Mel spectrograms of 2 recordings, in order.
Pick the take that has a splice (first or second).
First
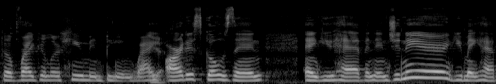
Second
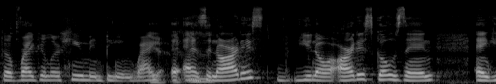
first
